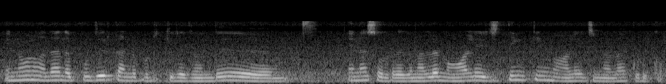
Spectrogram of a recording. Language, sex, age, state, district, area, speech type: Tamil, female, 18-30, Tamil Nadu, Madurai, rural, spontaneous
